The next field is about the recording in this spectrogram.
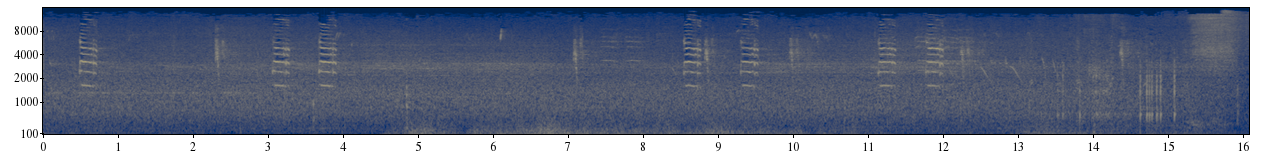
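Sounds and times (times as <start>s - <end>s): bird calling: 0.0s - 1.0s, 2.2s - 4.1s, 7.1s - 16.0s.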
